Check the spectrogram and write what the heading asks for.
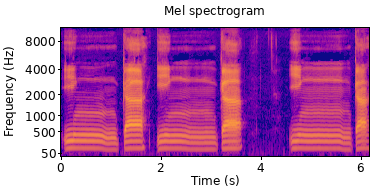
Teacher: Jadi ini kita baca ing. Kemudian di bagian ing-nya tuh suaranya itu kita tahan. Kita panjangkan sejenak ya. Kita tahan ya kira-kira sepanjang dua harakat. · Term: ikhfa hakiki ab'ad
